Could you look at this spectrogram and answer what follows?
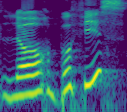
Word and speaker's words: Laure Beaufils: Laure Beaufils. Dear, mali yung mga pronunciation. I shall say one thing. It is a name of French origins, and I've said before, I've seen it all, so don't worry.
